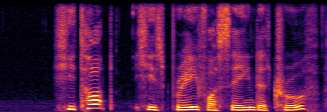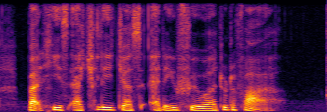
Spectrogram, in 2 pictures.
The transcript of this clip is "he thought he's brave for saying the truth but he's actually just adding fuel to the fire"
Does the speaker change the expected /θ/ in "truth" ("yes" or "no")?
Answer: no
